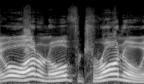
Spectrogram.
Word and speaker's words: Toronto: They don't pronounce the second T. It's silent. – Toronto.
